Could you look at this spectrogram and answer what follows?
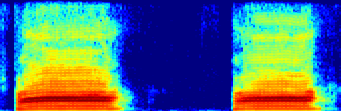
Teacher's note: উপরে দুই দাঁতের আগা নিচের ঠোঁটের পেটের সাথে লাগাতে হবে এই যে লাগিয়ে হালকা বাতাস বের করে উচ্চারণ করতে হবে ফা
